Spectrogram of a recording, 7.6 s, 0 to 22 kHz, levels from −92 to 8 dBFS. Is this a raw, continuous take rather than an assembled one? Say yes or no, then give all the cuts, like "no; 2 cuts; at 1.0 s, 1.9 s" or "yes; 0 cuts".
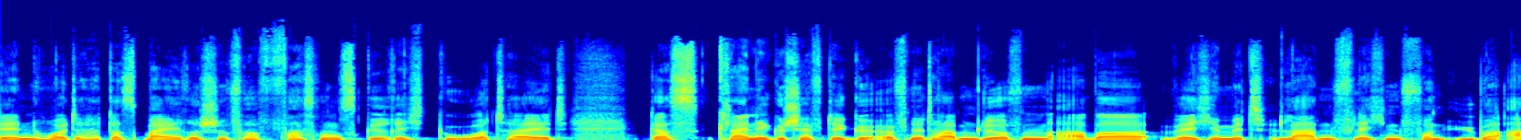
yes; 0 cuts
